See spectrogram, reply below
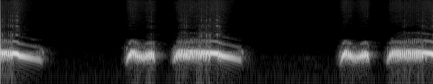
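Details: Spotted dove cooing in the 'đồng sấm' style, a recording for luring and training trapped birds. The tail of one sliding coo is followed by two full phrases of a short twin hoot and a long, mellow, falling note, in a quiet setting.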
